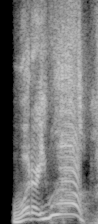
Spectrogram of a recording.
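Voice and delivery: high, jumpy startled shout; startled cry. Retold or imitated. Teens startled by mom at three a.m., high frightened cry. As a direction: jolt in fright mid-question.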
